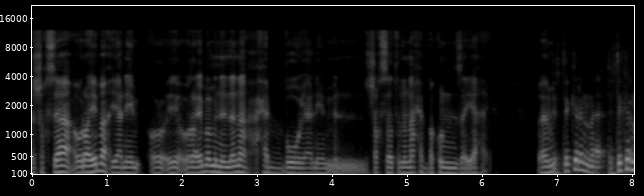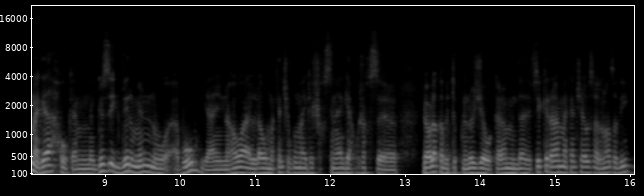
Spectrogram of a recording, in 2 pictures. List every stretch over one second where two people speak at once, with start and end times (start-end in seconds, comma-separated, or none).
none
